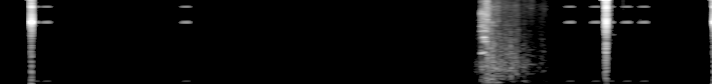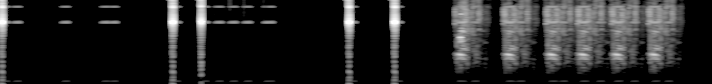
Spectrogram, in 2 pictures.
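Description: Short electronic menu clicks and soft beeps sound at uneven intervals.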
